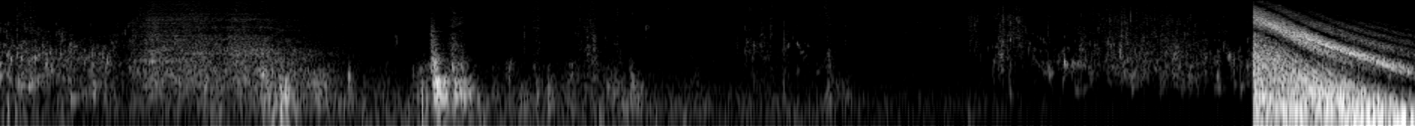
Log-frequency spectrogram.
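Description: Scattered clicks and soft trickling noise, then about a second before the end a loud synthesized logo sting starts abruptly: several tones falling in pitch together.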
